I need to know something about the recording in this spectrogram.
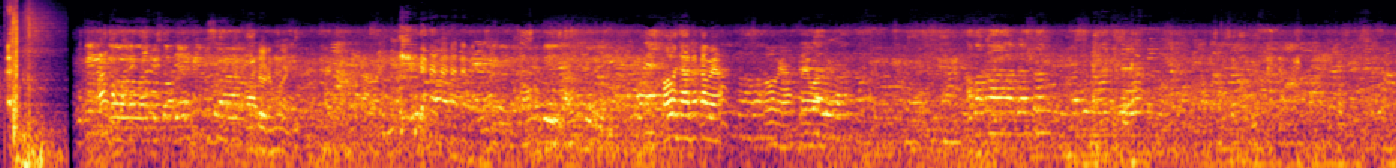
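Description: Game music and sound effects play through a loudspeaker.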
